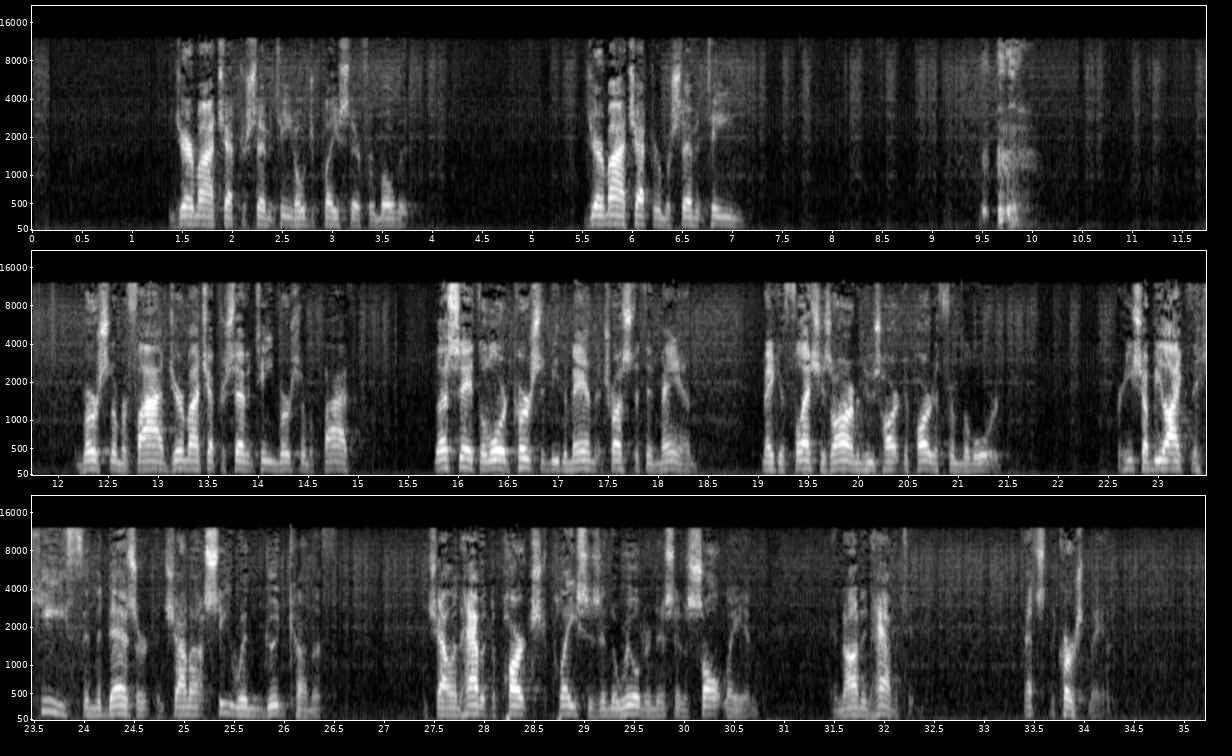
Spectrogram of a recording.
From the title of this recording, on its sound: Ketha Heights Baptist Church ~ Live Broadcast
